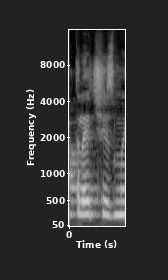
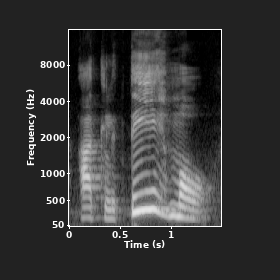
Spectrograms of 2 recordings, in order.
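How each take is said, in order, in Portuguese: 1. Ela é pronunciada do jeito português. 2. Ela é pronunciada do jeito espanhol. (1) "como se fala atletismo em espanhol?" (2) "Se escreve igual à língua portuguesa, porém a pronúncia é diferente"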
